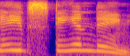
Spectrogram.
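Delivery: mock thrilled outburst, very high-pitched. Retelling a friend's excited reaction to someone standing: imitating Sean's excited exclamation. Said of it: "And Sean got so excited. He was like".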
